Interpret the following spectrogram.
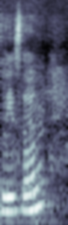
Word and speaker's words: listen: T is silent in words ending in "stan". For example, the first listen becomes listen, glisten becomes glisten, moisten becomes mason, hasten becomes hasten, and fasten becomes fasten.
